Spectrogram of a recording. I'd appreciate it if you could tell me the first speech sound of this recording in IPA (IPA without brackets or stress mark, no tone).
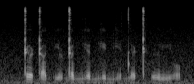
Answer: ʈ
